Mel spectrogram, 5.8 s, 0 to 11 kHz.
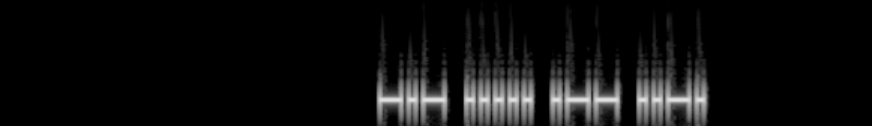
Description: Morse code, heard as a keyed tone, about 25 wpm, 700 Hz. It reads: K5WF
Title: USA Call Signs - 4 Characters - Repeated 3x - 25wpm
